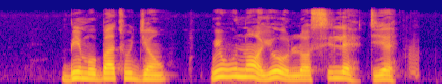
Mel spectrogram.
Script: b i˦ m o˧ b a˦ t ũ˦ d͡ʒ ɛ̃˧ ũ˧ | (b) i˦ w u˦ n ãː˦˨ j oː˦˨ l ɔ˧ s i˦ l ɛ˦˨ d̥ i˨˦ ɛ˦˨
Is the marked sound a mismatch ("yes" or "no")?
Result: yes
